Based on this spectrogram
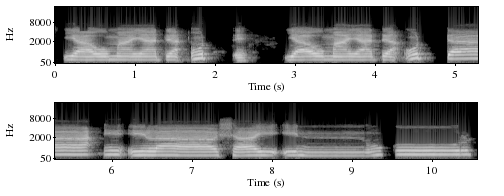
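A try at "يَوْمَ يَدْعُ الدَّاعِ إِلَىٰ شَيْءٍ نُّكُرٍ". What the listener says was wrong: Iya, nukurnya itu syai'in nukur gitu pendek ya, nggak dipanjangin.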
